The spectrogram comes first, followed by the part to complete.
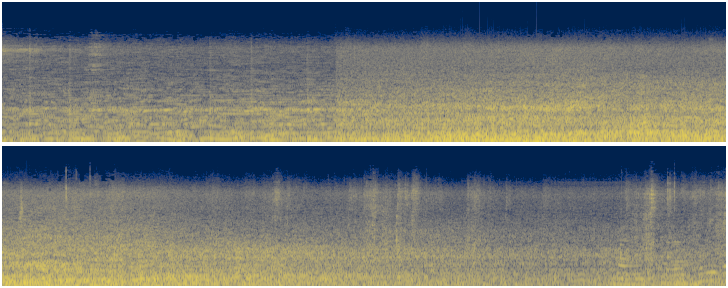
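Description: Road traffic noise, an even rush that swells to a peak a few seconds in and slowly fades.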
